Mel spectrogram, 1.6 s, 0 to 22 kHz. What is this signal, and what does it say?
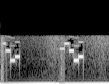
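Five-tone selective call (ZVEI), heard as quick runs of five tones, tones of about 70 ms. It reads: 88724
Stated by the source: Five-tone ZVEI selective call received by SDR.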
